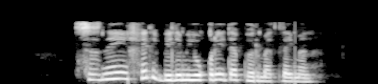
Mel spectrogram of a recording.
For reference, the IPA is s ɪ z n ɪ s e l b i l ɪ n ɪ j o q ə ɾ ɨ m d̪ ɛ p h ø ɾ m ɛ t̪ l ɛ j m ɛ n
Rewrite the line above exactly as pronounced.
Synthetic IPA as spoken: s ɪ z n ɪ χ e l b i l ɪ m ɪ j o q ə ɾ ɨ d̪ ɛ p h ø ɾ m ɛ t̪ l ɛ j m ɛ n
